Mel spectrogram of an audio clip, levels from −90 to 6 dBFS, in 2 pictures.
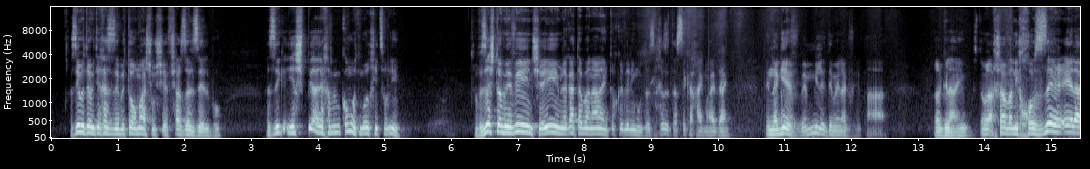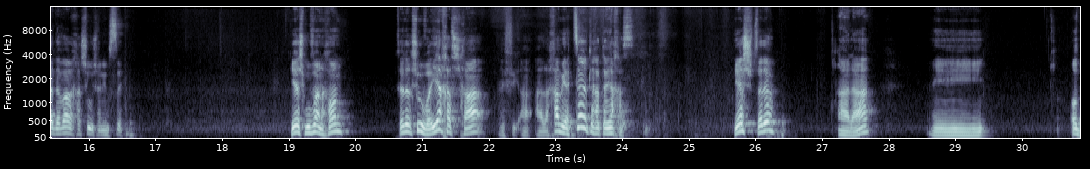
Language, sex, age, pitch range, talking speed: Hebrew, male, 40-59, 120-200 Hz, 125 wpm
